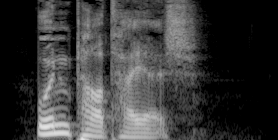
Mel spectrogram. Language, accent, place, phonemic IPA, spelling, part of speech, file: German, Germany, Berlin, /ˈʊnpaʁˌtaɪ̯ɪʃ/, unparteiisch, adjective, De-unparteiisch.ogg
- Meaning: impartial, unbiased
